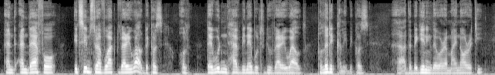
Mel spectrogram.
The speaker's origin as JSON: {"language": "English", "region": "Western", "country": "Kenya", "tie": "born or raised there", "also_born_or_lived": "Nairobi", "said": "I didn't grow up in Northern Kenya. I grew up in... I'm from Nairobi, and I grew up in Western Kenya."}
